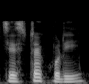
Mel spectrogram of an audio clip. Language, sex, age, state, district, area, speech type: Bengali, male, 18-30, West Bengal, Cooch Behar, urban, spontaneous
